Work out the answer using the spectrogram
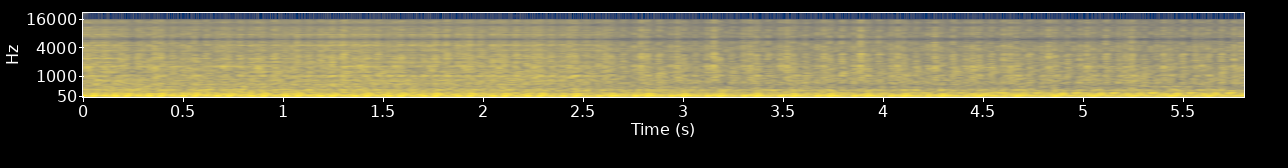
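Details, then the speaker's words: Nissan SD33 turbo diesel in a 1980 International Harvester Travelall, started after oil, fuel and air filter service: deep, steady, even idle clatter with no knock or misfire, sounding good; oil pressure present, possibly slightly rough from air after fuel filter change. "Oh, wow. Sound real good. Real good."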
